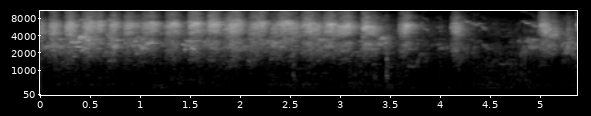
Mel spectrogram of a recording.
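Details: Budgerigars giving mating calls: rhythmic scratchy warbling pulses, about two or three a second, thinning to a few separate chirps near the end.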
